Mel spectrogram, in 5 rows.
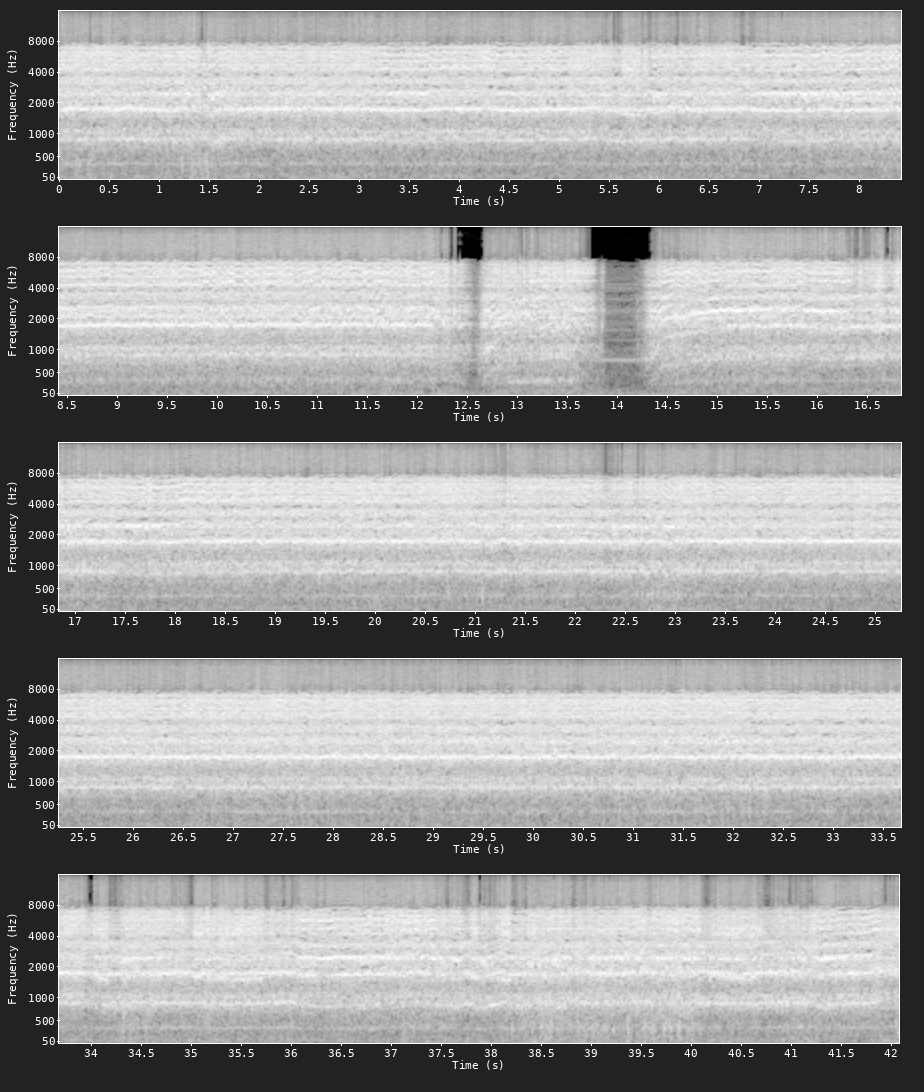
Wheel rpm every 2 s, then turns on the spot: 230, 230, 230, 220, 210, 200, 110, 160, 220, 230, 230, 230, 240, 230, 230, 230, 230, 220, 220, 220, 230.
none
